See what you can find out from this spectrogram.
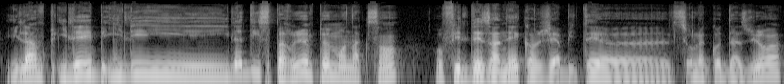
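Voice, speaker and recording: A man's voice: a little high, expressive, a little slow, warm tone. A man with a southwestern French accent giving rambling, casual reaction commentary as a video host, full of fillers and restarts. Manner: rambling, filler-heavy, many "voilà" and "euh". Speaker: YouTube news commentator.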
